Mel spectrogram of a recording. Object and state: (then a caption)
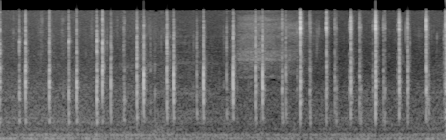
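Plastic game controller buttons clicking. Thumbs quickly press and click the buttons of a hollow, white plastic handheld gamepad held close to the face in both hands. Sharp, bright clicks land in a fast, uneven stream and die away almost instantly. A steady low hum sits underneath throughout.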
